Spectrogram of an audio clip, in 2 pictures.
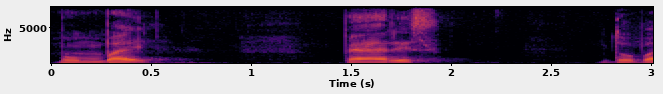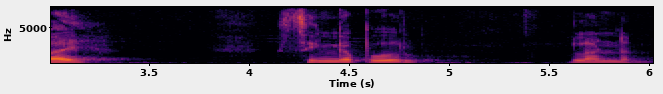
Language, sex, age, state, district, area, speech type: Telugu, male, 30-45, Andhra Pradesh, West Godavari, rural, spontaneous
